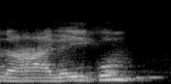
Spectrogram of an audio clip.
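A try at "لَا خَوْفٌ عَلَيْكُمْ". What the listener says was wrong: کم، کم تو ویسے رہے گا، آئین جو تھا اس کو آپ نے الف اور آئین جو تھا مکس کر دیا تھا۔ ایک دفعہ پھر پورا پڑھ لیجئے۔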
